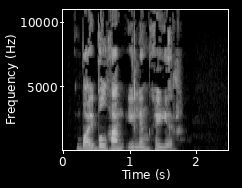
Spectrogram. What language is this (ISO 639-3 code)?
bak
